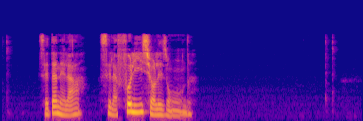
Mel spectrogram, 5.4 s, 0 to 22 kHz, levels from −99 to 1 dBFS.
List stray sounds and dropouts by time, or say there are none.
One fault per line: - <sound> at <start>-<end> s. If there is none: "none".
none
